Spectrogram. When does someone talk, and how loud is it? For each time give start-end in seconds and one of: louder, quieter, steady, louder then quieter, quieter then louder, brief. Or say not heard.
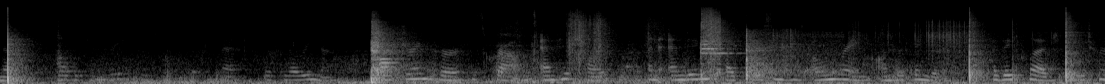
0.0-11.0 louder.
